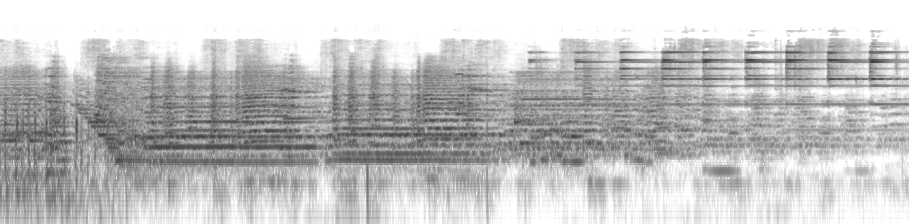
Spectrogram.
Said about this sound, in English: While Ruth went toward the barn, Maggie frantically pulled the cord that rang the big bell near the back door of the ranch house. Oh, please the Lord, that'll bring help.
